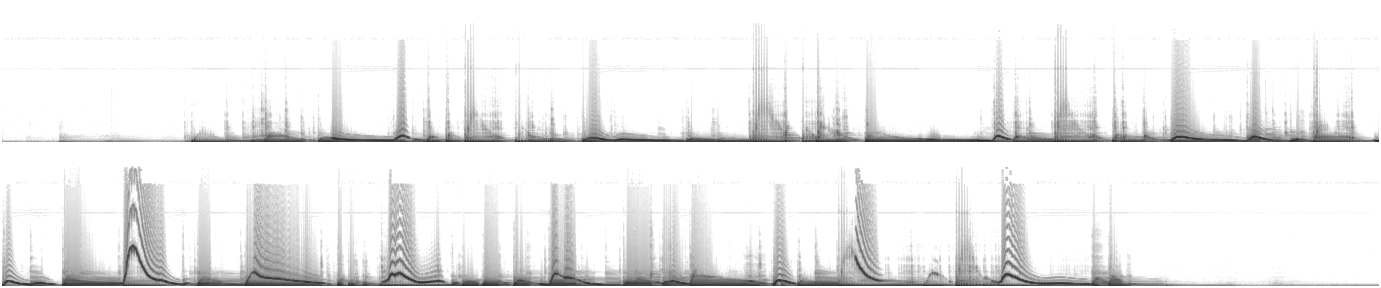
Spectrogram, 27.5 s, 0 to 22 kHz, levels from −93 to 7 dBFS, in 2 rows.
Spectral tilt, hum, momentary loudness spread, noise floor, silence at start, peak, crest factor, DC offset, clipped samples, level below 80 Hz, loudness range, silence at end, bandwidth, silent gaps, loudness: -6.5 dB/octave; none; 6 LU; -59 dBFS; 0.55 s; -6 dBFS; 14 dB; under 0.1%; under 0.1%; -30 dBFS; 3 LU; 2.05 s; 13 kHz; none; -21 LUFS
